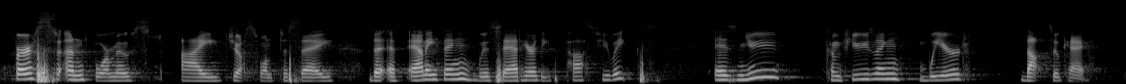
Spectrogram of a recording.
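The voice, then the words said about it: Belfast Northern Irish accent. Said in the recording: “the dodgy accent ... from Belfast”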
